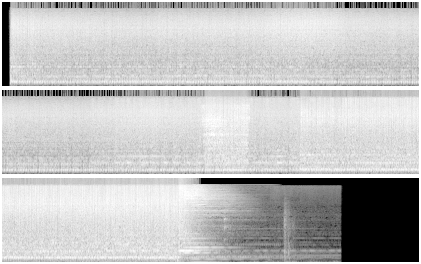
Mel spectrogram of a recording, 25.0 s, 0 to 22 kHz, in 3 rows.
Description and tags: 20 Second Drum Roll
I created this 20-second Drum Roll with Cymbal Accent.
I have the sound sources.
Sound ID is: 564205
Drum-Roll, cymbal, crash, 20, seconds, Sonic, drumroll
